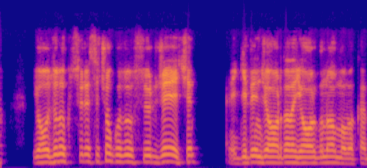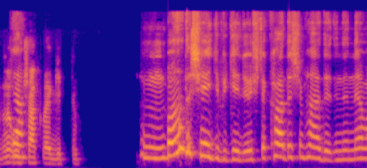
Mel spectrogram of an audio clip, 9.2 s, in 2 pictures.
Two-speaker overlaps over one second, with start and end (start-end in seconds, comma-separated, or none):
none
